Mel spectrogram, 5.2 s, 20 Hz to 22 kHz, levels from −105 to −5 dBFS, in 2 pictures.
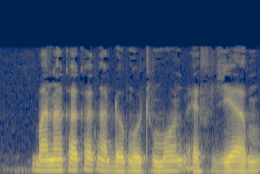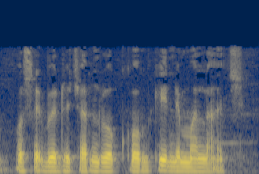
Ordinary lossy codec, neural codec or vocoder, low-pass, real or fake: MP3, 48 kbps; none; 7.2 kHz; real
